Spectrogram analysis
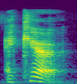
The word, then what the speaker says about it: occur: It isn't occur or occur, it's occur. It's occur. It's like a and cur, occur.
